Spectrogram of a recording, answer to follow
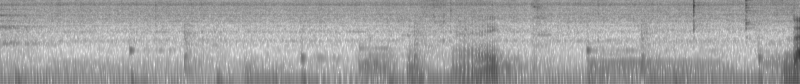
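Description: Pork meatball wrapped in caul fat frying in a pan under a covering pan: a steady, fairly quiet sizzle over a low hum, with a few faint clicks.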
